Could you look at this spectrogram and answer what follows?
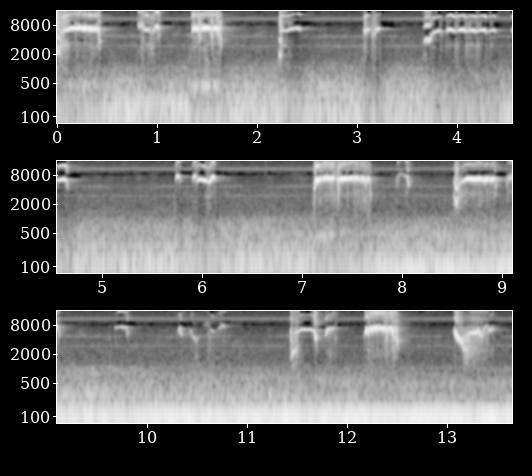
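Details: Blue-crowned hanging parrot (serindit trotol) singing briskly, used for training young and molting birds: repeated shrill high squeaks and short sizzling notes, a brief trilled flourish, and irregular piercing chirps over a low steady hum.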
